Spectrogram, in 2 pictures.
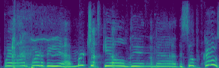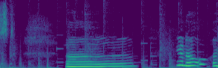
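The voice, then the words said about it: Very high-pitched female gnome voice. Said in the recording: “Female gnome voice. ... it's gotta be way up here. ... a high voice because you're a small lady. ... oh, that's that's that's really high.”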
